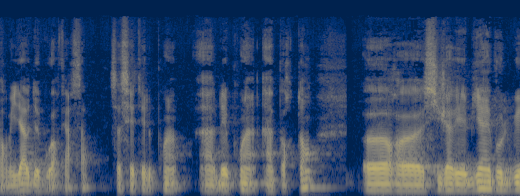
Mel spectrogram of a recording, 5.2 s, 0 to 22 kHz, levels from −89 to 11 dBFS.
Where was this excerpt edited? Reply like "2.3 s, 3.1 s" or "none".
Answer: 1.1 s, 3.5 s

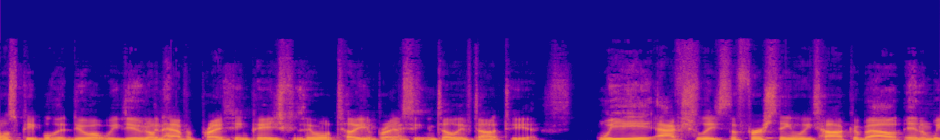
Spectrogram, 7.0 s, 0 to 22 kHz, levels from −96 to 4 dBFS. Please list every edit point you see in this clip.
1.2 s

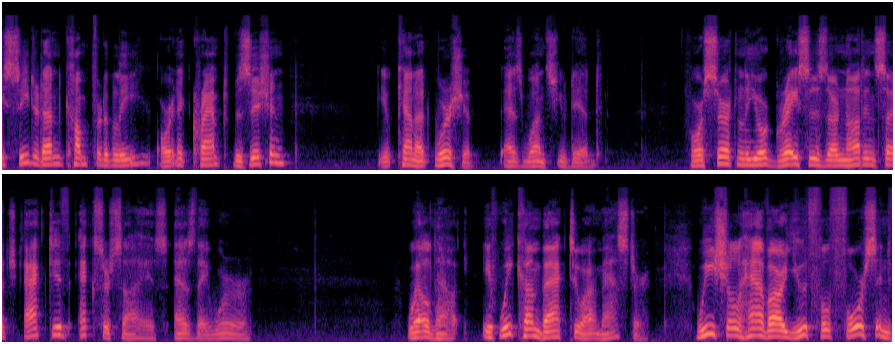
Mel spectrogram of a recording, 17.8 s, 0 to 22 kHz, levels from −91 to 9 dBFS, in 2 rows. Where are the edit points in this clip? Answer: 6.7 s

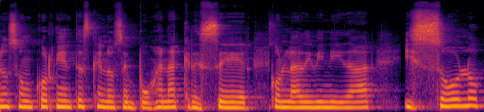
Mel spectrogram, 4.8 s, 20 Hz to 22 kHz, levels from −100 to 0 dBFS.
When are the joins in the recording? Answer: 2.7 s

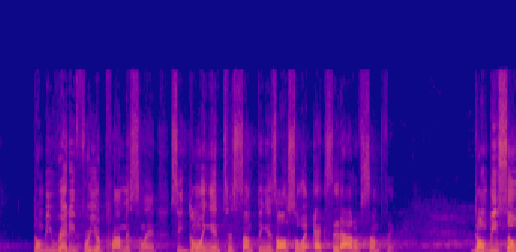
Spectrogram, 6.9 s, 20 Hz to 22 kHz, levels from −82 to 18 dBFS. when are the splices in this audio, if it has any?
none

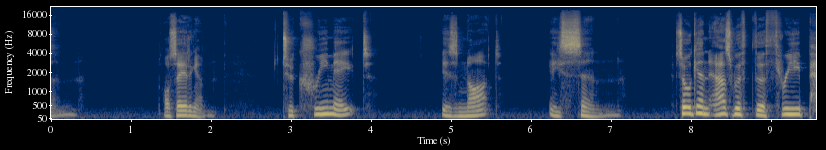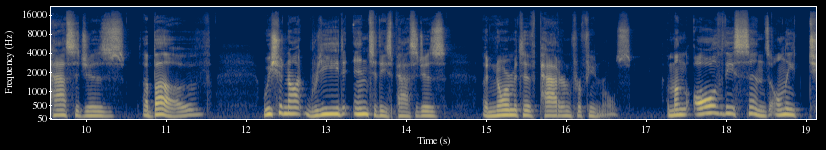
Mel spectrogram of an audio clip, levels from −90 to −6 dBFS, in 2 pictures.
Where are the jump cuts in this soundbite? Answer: 7.8 s, 17.2 s

